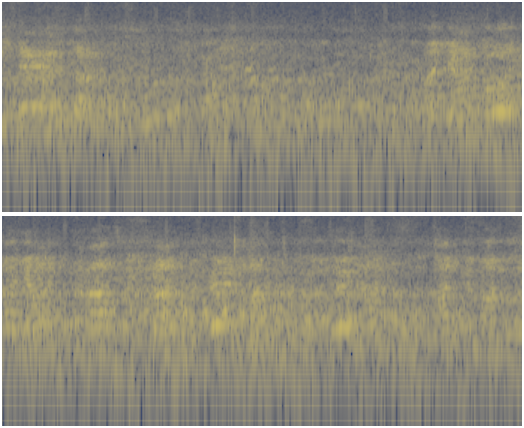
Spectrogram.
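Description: A crowd murmurs and calls out.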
